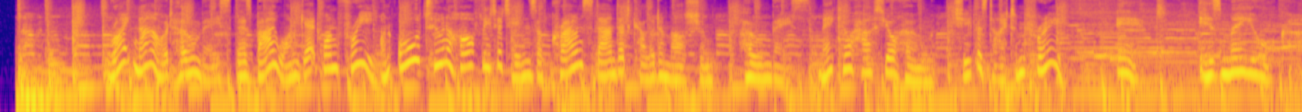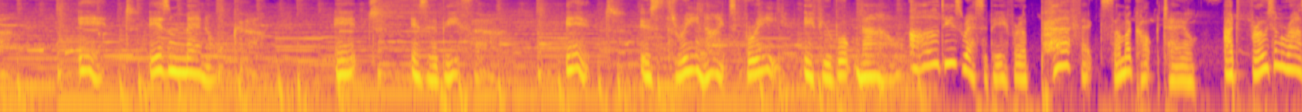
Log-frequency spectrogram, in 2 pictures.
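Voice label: English British, female, commercials all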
